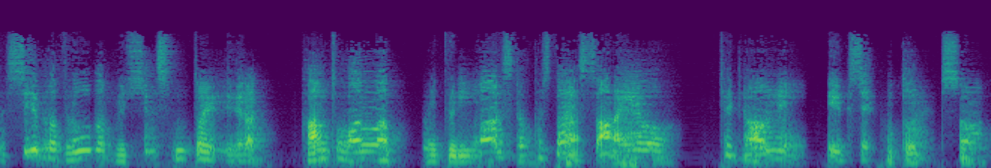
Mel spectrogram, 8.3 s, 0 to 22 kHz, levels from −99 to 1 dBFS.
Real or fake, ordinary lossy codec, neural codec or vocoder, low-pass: fake; MP3, 48 kbps; codec, 44.1 kHz, 0.9 kbps, DAC; 19.8 kHz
